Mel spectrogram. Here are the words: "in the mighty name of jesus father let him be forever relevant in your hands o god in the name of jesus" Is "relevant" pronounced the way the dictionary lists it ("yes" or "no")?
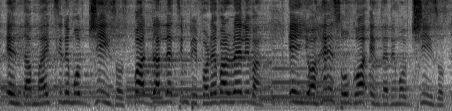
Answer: yes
